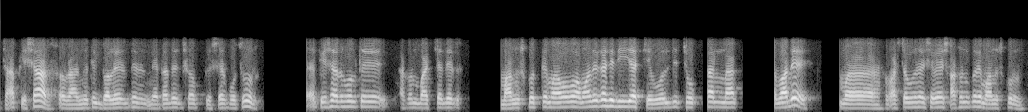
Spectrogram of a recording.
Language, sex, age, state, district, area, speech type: Bengali, male, 30-45, West Bengal, Cooch Behar, urban, conversation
